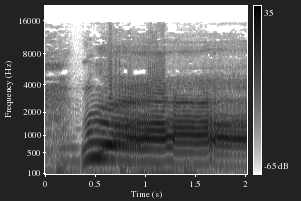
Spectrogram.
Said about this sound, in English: Roar! Sully roared.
